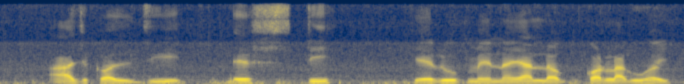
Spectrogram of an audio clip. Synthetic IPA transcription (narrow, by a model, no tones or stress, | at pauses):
a̰d͡ʒkəld͡ʒi | esʈi | keɾupmenəjakəɾlaɡuɦəj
